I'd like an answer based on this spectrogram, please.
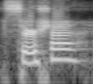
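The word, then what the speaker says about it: Saoirse: part of like a sersa sersa did I say that right I can never say her name you got it nice yeah doesn't love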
